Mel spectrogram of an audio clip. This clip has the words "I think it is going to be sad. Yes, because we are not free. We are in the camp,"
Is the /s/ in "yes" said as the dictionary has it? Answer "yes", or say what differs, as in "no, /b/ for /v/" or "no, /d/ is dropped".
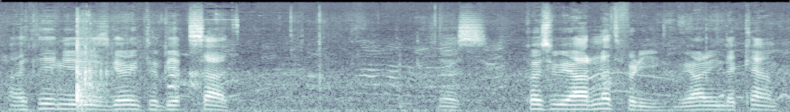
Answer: yes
